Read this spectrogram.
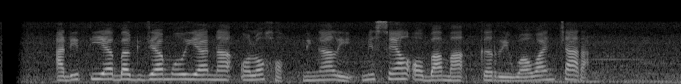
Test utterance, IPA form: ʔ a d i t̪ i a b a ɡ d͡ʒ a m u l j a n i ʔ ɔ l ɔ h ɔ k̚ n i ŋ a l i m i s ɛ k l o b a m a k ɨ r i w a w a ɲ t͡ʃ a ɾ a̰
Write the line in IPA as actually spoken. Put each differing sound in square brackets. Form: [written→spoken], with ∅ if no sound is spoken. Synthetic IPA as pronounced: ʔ a d i t̪ i a b a ɡ d͡ʒ a m u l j a n [i→a] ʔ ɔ l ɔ h ɔ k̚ n i ŋ a l i m i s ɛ [k→∅] l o b a m a k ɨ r i w a w a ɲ t͡ʃ a ɾ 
